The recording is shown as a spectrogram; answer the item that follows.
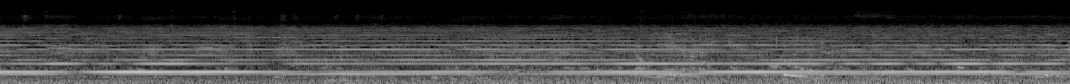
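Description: Warning siren sounding one steady, unwavering tone, a blast warning for the controlled implosion of the apartment towers. Faint voices can be heard beneath it.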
